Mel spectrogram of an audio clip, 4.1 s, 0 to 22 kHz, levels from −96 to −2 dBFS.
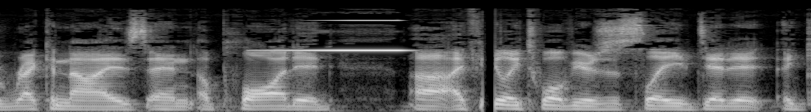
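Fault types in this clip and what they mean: Loudspeaker feedback squeal: The microphone is hearing the loudspeaker it drives, and at one frequency the round-trip gain climbs past unity, so that component keeps reinforcing itself. Right after "recognized and", at 1.24 s, a pure tone at 3.4 kHz appears and swells over roughly half a second to sit about 15 dB above the speech. It holds as a piercing squeal until it breaks off at 2.11 s.
Gap at a join of encoded pieces: The audio was encoded in separate segments and spliced without removing the encoder's start-up delay or the padding on each segment's final frame, so that dead air remains at the seam. At 2.42 s a 64 ms silence cuts into the running speech, its edges softened by the codec. The speech then resumes exactly where it stopped, with nothing missing.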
